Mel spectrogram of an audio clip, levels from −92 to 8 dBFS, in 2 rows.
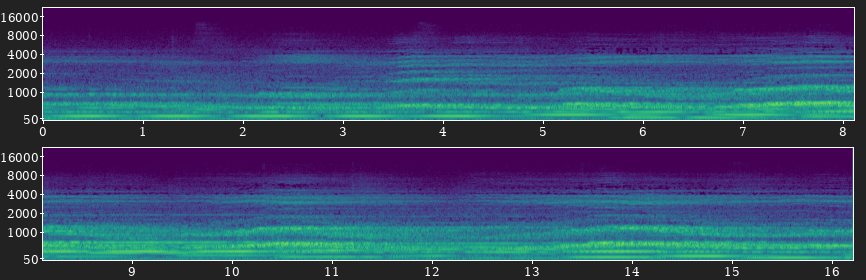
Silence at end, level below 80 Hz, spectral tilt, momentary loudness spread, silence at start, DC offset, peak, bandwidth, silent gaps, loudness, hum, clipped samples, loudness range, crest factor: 0 s; -42 dBFS; -9 dB/octave; 9 LU; 0 s; 0.1%; -4 dBFS; 7 kHz; none; -21 LUFS; none; under 0.1%; 5 LU; 18 dB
